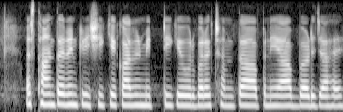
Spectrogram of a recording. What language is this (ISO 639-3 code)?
mag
